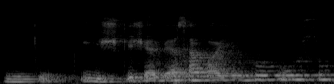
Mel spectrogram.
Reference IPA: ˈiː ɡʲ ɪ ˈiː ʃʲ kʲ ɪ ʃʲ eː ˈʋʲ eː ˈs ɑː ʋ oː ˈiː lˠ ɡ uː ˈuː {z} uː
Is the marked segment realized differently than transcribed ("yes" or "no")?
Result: yes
